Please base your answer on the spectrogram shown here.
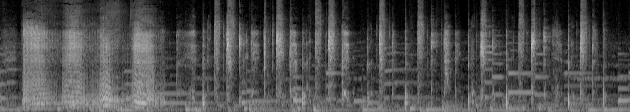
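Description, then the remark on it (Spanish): A voice imitates a motorcycle revving, a buzzing, rising and falling engine drone for about three seconds, followed by a run of sharp, rhythmic mouth clicks and beatbox-style percussion. “Eh, una moto.”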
